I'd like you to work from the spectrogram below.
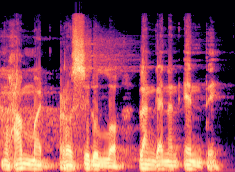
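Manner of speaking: low and steady; calm low answer. Retold or imitated. The Prophet names himself at the sick man's door, low and calm. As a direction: say your name low and patient.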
